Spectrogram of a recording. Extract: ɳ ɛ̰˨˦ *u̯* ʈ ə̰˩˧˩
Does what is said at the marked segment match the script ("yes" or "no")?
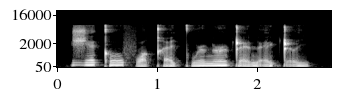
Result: no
